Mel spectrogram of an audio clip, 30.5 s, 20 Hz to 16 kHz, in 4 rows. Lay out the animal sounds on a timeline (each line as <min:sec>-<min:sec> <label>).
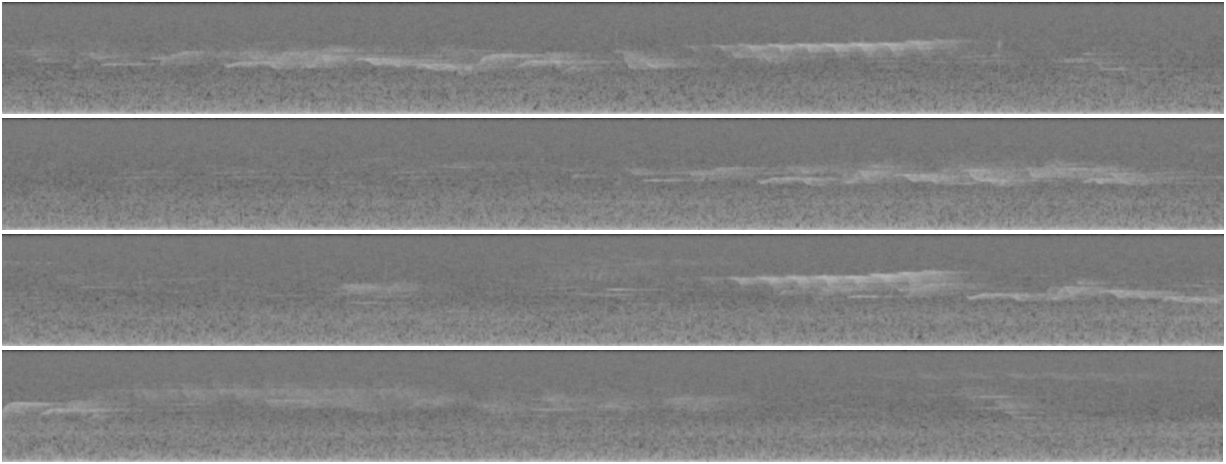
0:00.0-0:04.2 Rose-breasted Grosbeak (Pheucticus ludovicianus)
0:04.1-0:06.1 Yellow-rumped Warbler (Setophaga coronata)
0:06.6-0:07.2 Wood Thrush (Hylocichla mustelina)
0:08.3-0:10.5 Red-breasted Nuthatch (Sitta canadensis)
0:11.8-0:15.1 Rose-breasted Grosbeak (Pheucticus ludovicianus)
0:18.6-0:19.5 Wood Thrush (Hylocichla mustelina)
0:19.2-0:21.4 Yellow-rumped Warbler (Setophaga coronata)
0:21.2-0:24.0 Rose-breasted Grosbeak (Pheucticus ludovicianus)
0:23.6-0:25.9 Ovenbird (Seiurus aurocapilla)
0:26.1-0:27.0 Wood Thrush (Hylocichla mustelina)
0:28.2-0:30.2 Black-and-white Warbler (Mniotilta varia)
0:28.8-0:29.5 Wood Thrush (Hylocichla mustelina)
